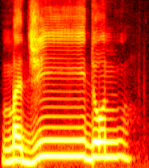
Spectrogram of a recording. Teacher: with the prolongation or the emphasis on the second letter because of the ya madda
